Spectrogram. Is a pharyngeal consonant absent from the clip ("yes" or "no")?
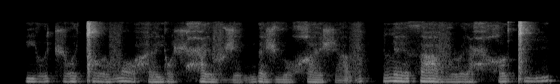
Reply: no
